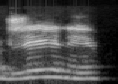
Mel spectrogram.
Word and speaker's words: Seni: Si pronuncia Jenny? Maloku Jenny? Sì.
